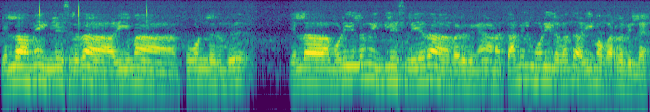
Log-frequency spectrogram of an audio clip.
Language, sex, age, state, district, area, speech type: Tamil, male, 45-60, Tamil Nadu, Erode, rural, spontaneous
